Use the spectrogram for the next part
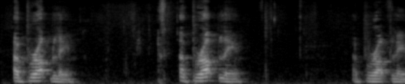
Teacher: three-syllable word abruptly stress is on the second syllable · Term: 2nd syllable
